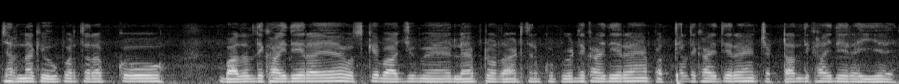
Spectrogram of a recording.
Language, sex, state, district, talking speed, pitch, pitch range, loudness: Hindi, male, Madhya Pradesh, Katni, 220 wpm, 135 Hz, 130-140 Hz, -15 LUFS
